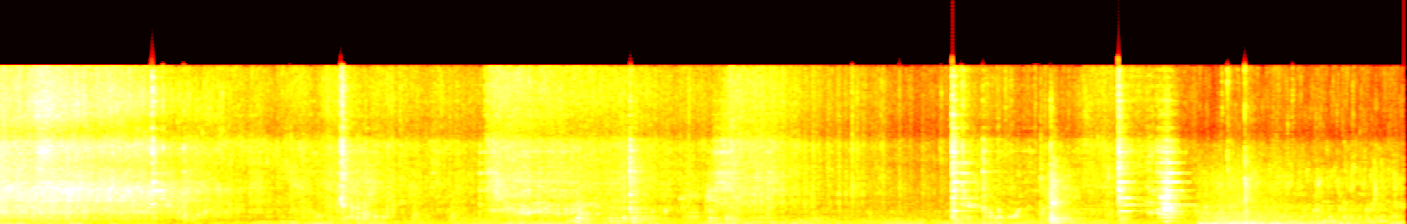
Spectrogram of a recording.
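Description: Water poured into a hot kadai of fried potatoes and pointed gourd (potol) in spice paste, sizzling loudly at first and dying down over about two seconds. A spatula then stirs and scrapes the curry, with a few sharp knocks against the pan near the end.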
